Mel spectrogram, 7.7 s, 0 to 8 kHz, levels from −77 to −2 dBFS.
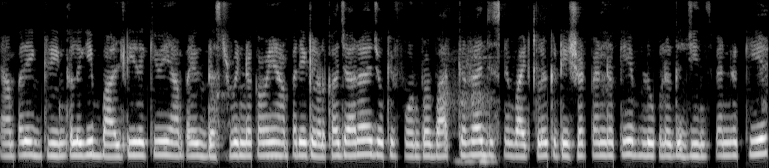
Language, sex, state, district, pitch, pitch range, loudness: Hindi, female, Delhi, New Delhi, 230 Hz, 225-235 Hz, -15 LUFS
